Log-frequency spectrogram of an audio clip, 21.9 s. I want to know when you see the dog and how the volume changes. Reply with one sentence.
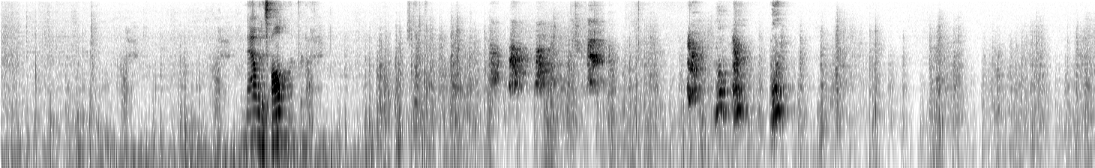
You can hear the dog from 9.8 to 15.8 s, getting quieter then louder.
